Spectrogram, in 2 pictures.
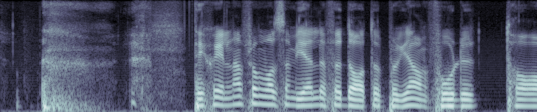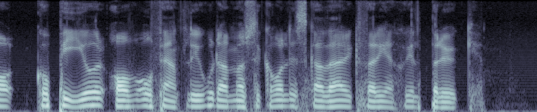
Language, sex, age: Swedish, male, 59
